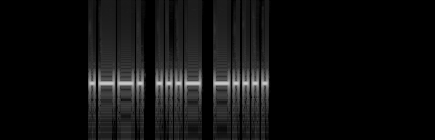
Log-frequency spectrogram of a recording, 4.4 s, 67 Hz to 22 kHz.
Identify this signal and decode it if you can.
Morse code, heard as a keyed tone, about 25 wpm, 700 Hz. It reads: PV6
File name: Three Letter-Number Combinations - 25wpm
